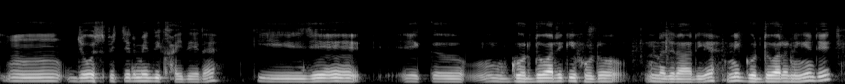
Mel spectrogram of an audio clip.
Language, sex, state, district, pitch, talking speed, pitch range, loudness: Hindi, male, Bihar, Muzaffarpur, 145 Hz, 170 wpm, 135-155 Hz, -17 LUFS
